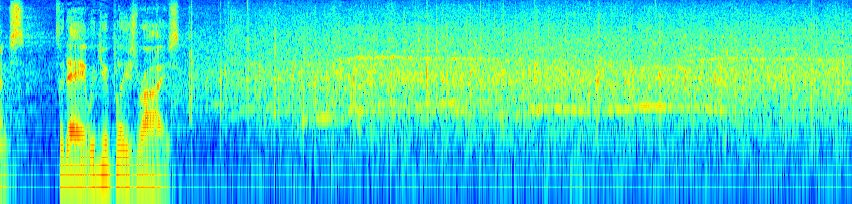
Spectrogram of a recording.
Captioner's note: applause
